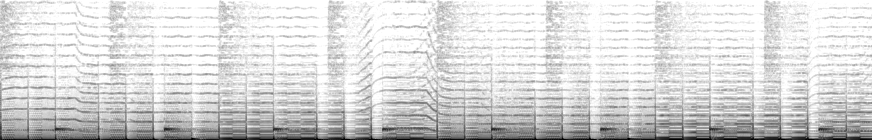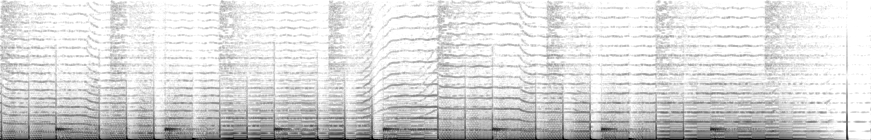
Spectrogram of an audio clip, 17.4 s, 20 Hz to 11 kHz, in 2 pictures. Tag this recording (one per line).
110bpm
B
dorian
